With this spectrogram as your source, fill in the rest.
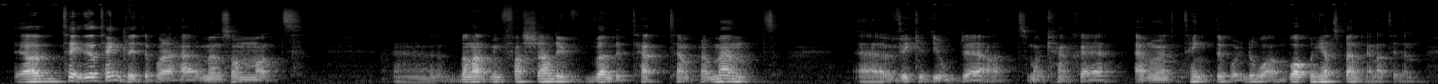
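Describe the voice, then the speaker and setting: Audible room echo surrounds a man speaking at a fairly slow pace. His pitch is medium and his intonation lively. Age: 20s. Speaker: singer. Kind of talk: interview about mental health. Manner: halting.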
